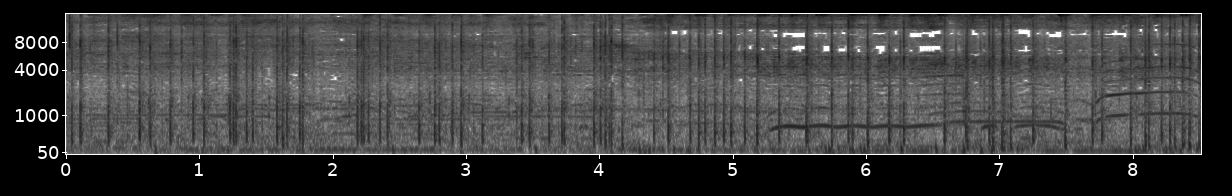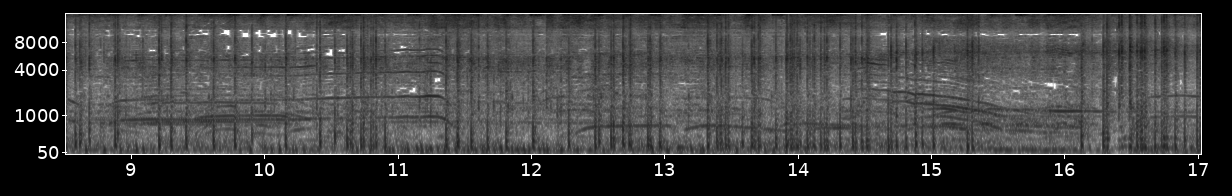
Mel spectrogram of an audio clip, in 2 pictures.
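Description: Fireworks display firing in rapid succession: a dense run of bangs and crackles, with held and gliding tones over it.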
